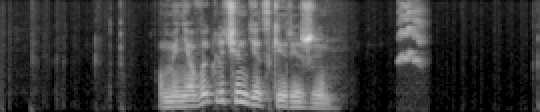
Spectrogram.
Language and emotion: Russian, neutral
